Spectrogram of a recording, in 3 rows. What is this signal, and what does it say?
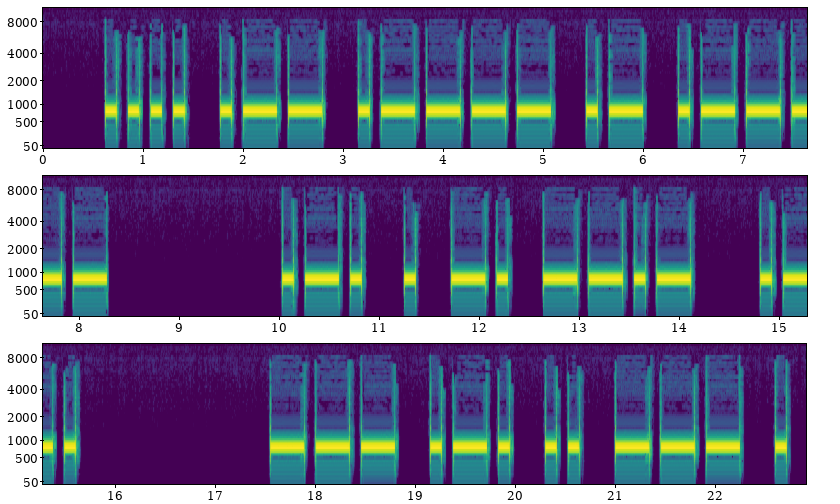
Morse code, heard as a keyed tone, about 10 wpm, 800 Hz. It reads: HW1A1 RENQR ORIOE
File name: LEZIONI / 4 Q1 10wpm 2448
